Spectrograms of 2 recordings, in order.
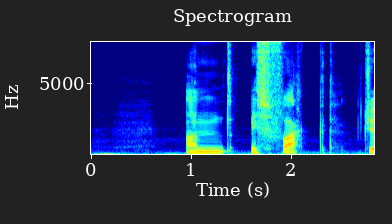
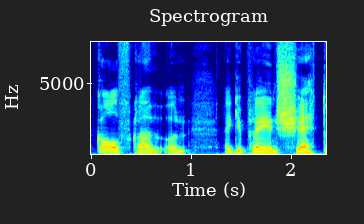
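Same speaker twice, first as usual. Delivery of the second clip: ordinary talk, nothing marked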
